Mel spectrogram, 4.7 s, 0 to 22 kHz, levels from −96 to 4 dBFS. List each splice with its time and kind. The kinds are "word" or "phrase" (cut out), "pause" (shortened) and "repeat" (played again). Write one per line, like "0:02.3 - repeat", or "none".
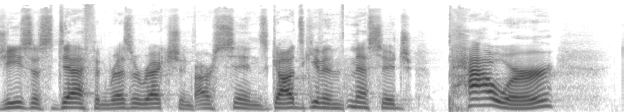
0:01.5 - word
0:02.6 - word

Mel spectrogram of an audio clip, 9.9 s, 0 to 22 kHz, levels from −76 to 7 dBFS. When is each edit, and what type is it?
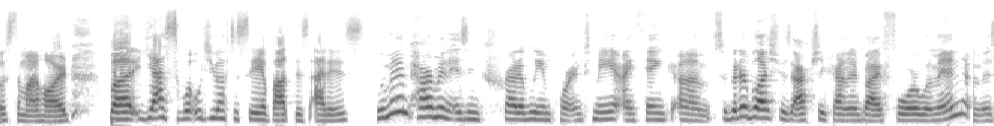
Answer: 0:03.7 - pause

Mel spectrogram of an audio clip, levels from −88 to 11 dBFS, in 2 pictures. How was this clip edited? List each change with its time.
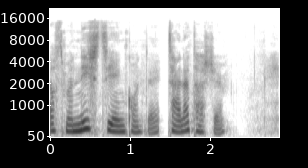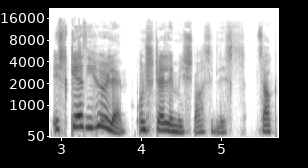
0:01.5 - word
0:03.3 - word
0:03.9 - pause
0:04.6 - word

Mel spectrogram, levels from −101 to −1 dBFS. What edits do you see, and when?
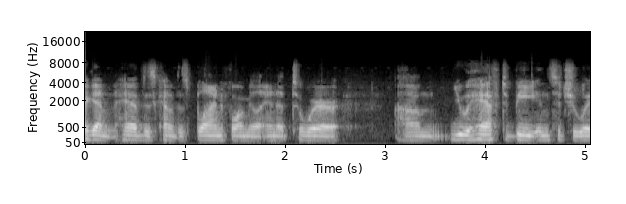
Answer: none

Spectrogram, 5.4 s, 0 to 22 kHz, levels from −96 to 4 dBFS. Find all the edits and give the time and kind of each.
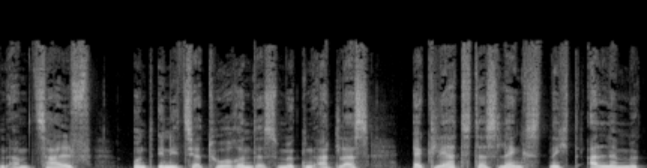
none

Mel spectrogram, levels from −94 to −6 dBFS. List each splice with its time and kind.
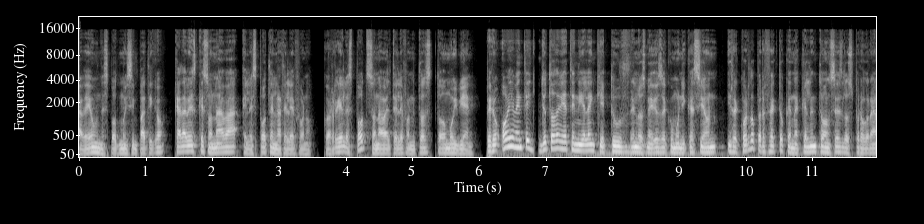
0:01.4 - pause
0:03.0 - phrase
0:03.6 - pause
0:05.3 - word
0:06.8 - word
0:08.3 - word

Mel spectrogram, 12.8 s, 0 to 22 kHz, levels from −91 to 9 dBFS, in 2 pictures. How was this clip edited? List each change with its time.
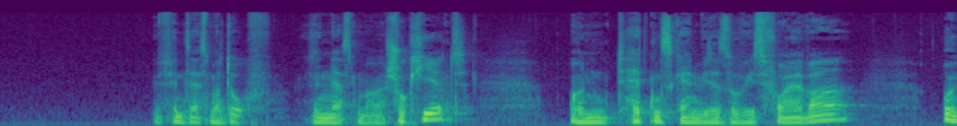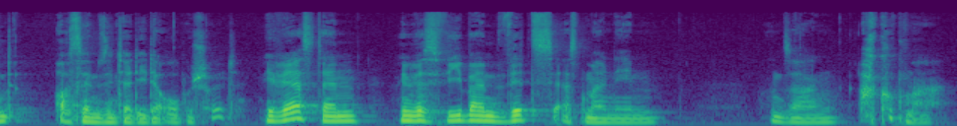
0:01.9 - pause
0:08.1 - pause

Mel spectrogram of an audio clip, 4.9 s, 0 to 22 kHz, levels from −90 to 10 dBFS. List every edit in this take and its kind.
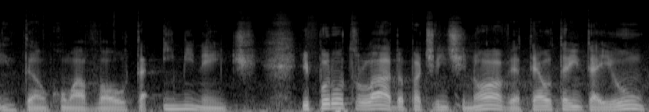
0:03.2 - phrase

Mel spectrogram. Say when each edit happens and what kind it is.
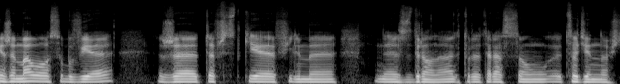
none

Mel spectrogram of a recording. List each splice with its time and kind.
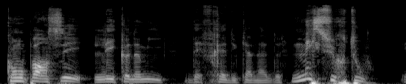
0:02.8 - word

